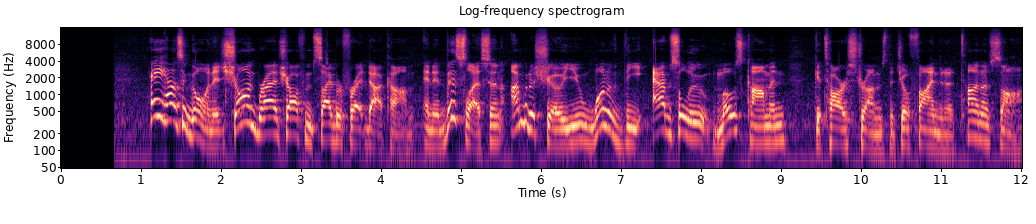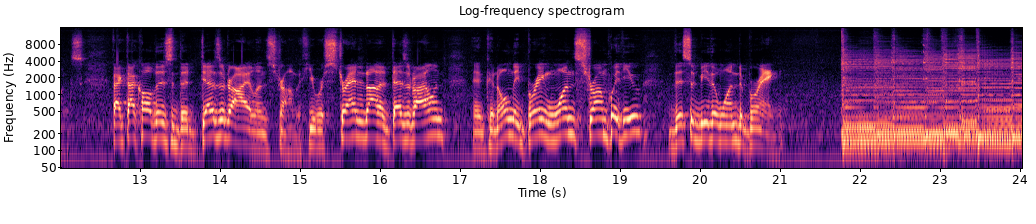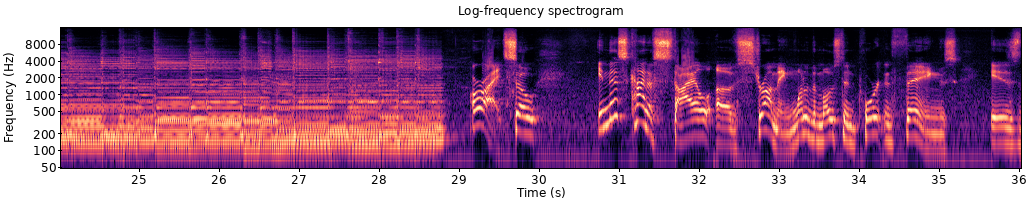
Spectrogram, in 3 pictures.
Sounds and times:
Speech: 1.1 - 21.1, 29.1 - 30.0, 30.7 - 36.0
Acoustic guitar: 21.6 - 30.5
Strum: 21.7 - 29.5.

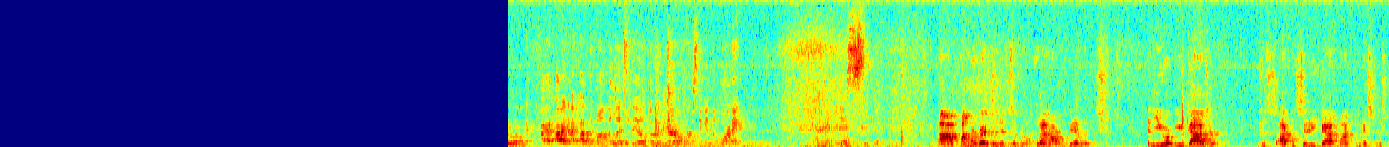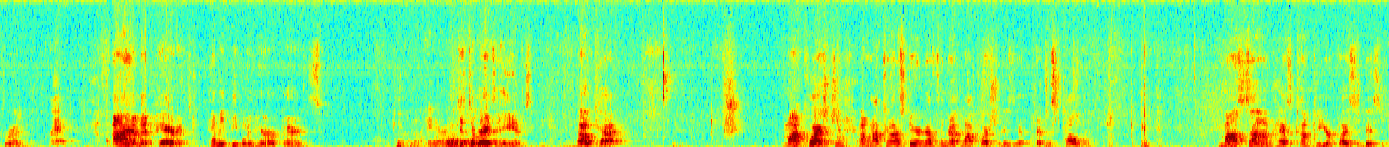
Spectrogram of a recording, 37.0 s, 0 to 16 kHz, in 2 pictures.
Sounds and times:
Speech: 6.8 - 10.3, 29.0 - 33.1.

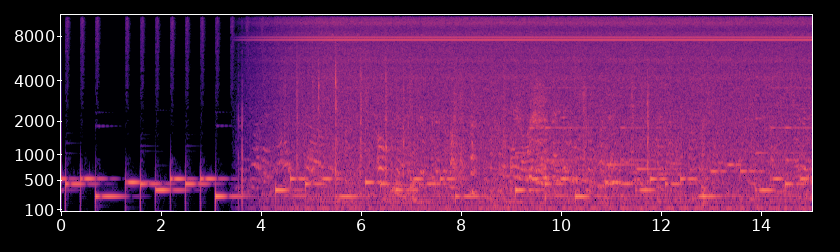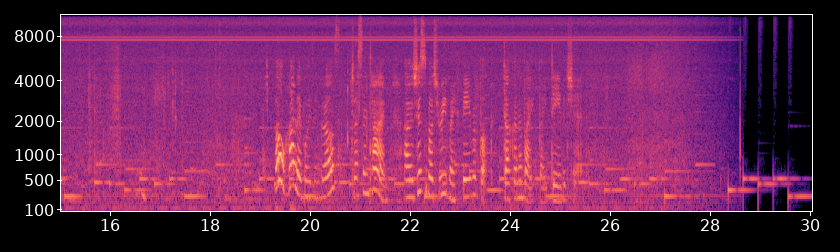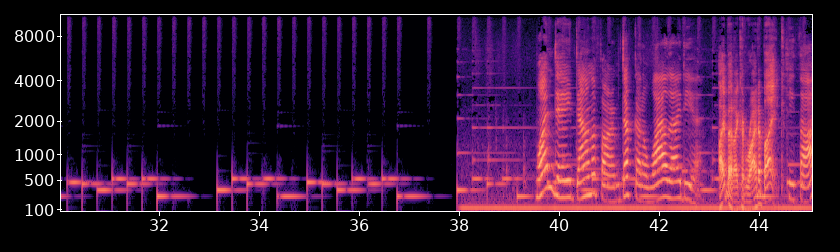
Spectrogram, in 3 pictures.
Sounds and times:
Music: 0.0 - 45.0.

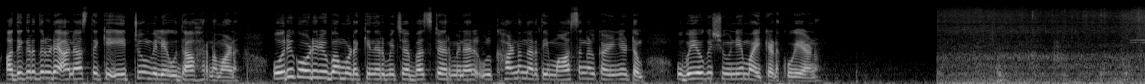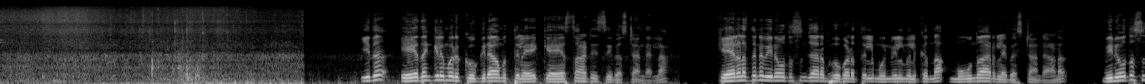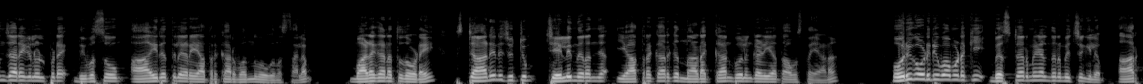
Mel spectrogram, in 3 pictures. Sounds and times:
Speech: 15.1 - 34.3.

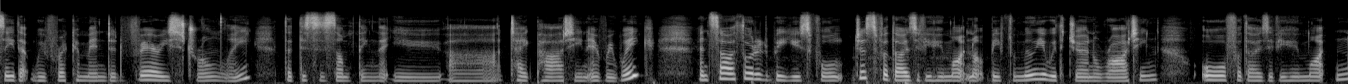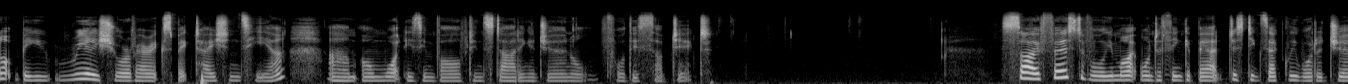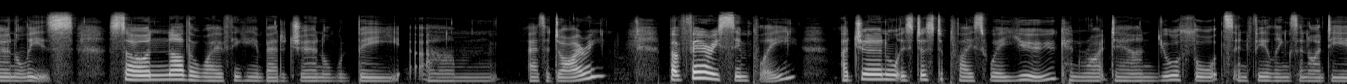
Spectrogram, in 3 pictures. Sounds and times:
Speech: 0.0 - 20.7, 23.5 - 33.0, 33.6 - 40.4.

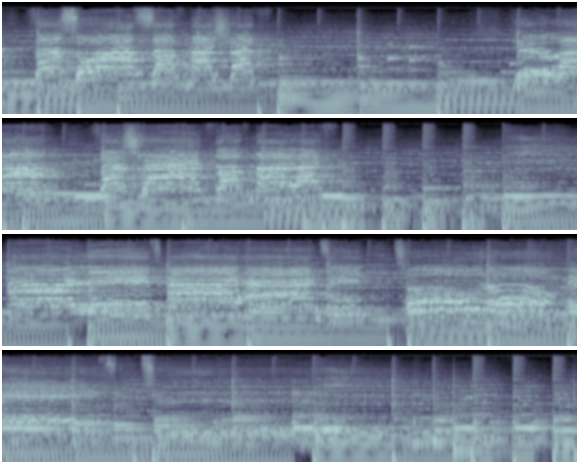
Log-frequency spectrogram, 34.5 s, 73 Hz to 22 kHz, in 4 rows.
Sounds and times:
Choir: 0.0 - 33.5
Christmas music: 0.0 - 34.5
Gospel music: 0.0 - 34.5.

